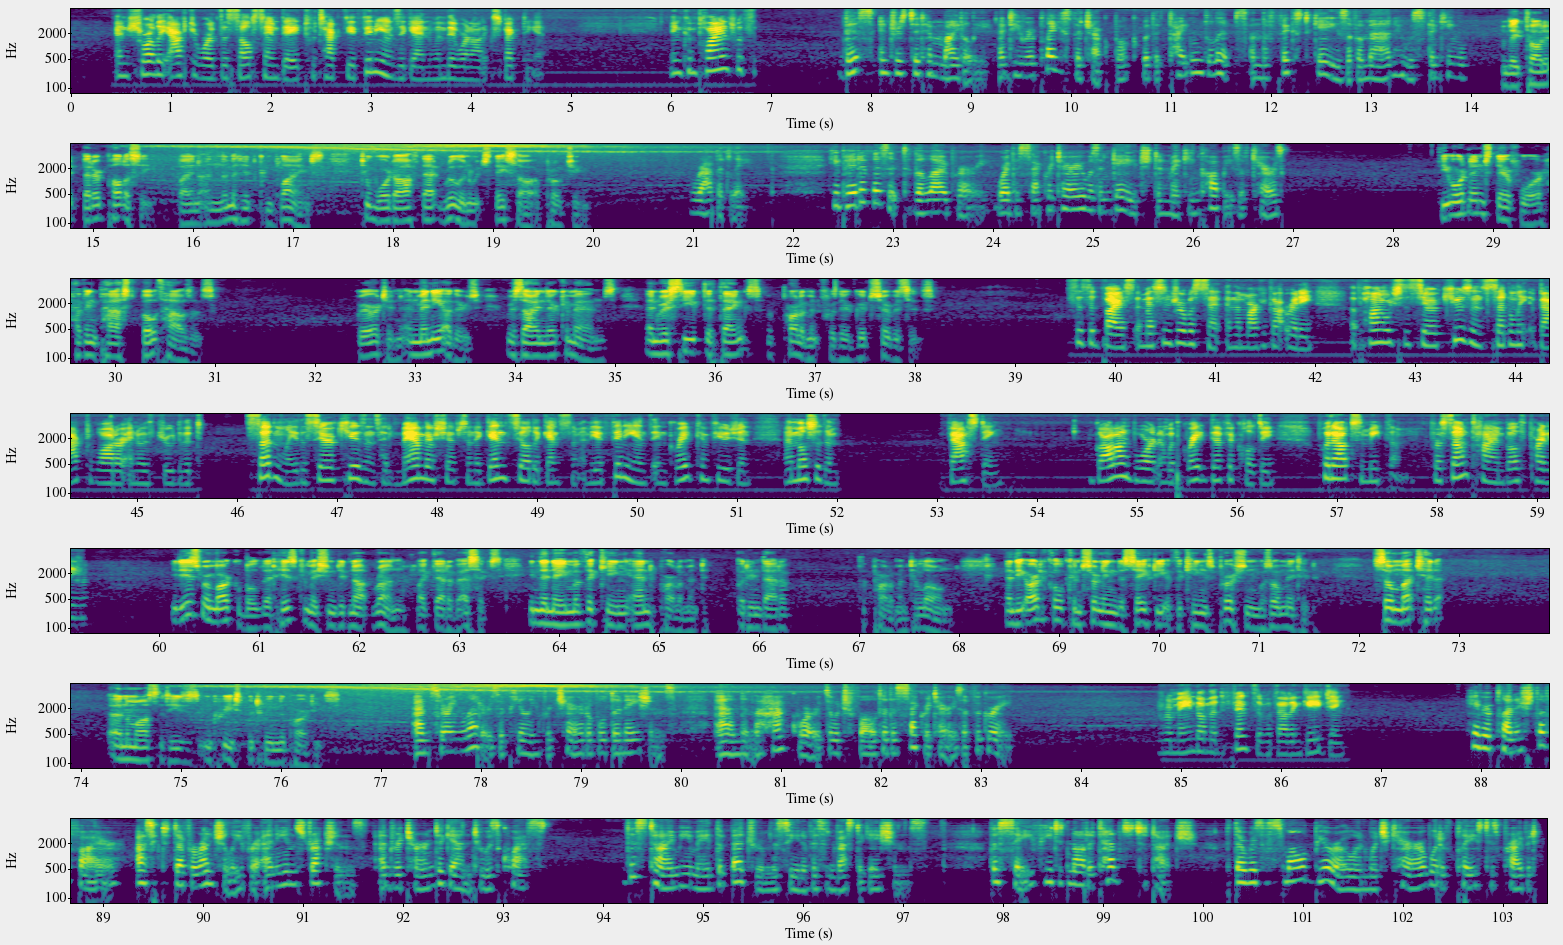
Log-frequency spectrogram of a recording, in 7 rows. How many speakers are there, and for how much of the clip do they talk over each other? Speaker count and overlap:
three, no overlap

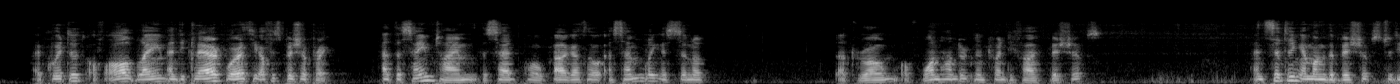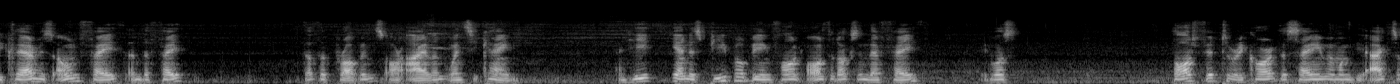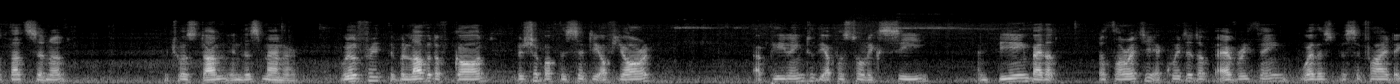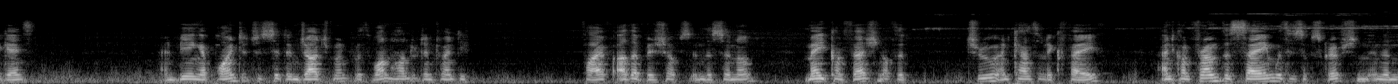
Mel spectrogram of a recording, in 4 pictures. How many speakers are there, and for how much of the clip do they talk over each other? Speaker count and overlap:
one, no overlap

